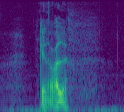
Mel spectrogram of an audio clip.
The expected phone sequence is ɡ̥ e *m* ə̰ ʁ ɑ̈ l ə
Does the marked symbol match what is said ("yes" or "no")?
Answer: no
